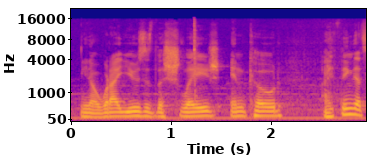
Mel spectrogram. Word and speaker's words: Schlage: I tell people that, what I use is the Schlage encode. I think that's how you say it, Schlage, Schlooge, whatever.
